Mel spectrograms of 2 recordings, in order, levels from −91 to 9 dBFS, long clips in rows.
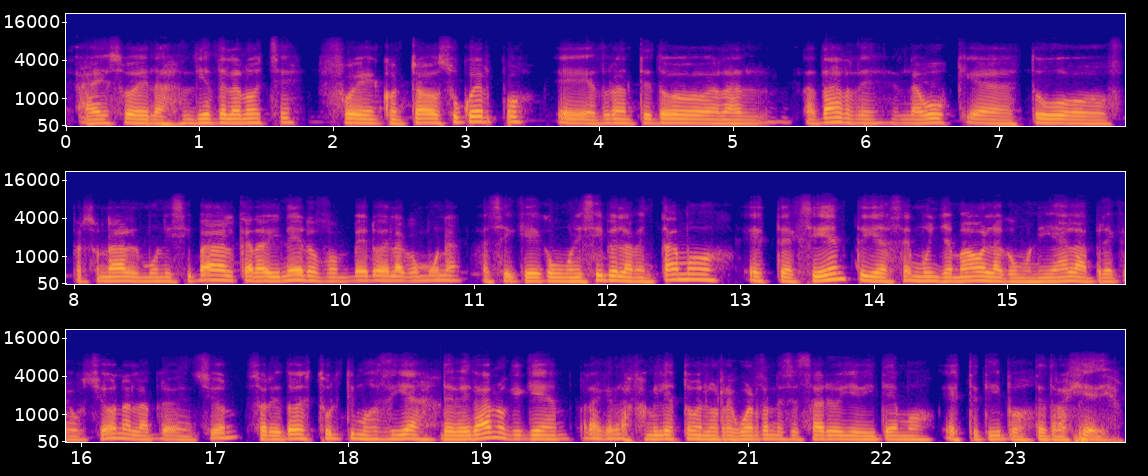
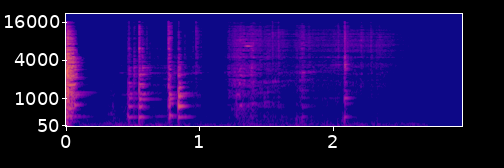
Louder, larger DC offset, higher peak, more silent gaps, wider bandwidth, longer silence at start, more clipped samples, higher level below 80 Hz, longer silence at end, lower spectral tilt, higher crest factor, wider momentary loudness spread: first, -15 LUFS vs -38 LUFS; neither; first, 0 dBFS vs -8 dBFS; neither; second, 8 kHz vs 16.5 kHz; about the same, 0.1 s vs 0 s; neither; first, -44 dBFS vs -78 dBFS; second, 0 s vs 1.55 s; first, -9 dB/octave vs 2.5 dB/octave; second, 14 dB vs 32 dB; second, 8 LU vs 15 LU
